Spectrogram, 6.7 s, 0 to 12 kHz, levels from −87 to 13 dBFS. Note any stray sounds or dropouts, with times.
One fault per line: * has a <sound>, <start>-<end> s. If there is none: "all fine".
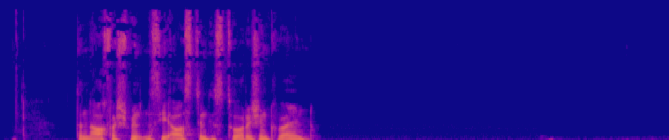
all fine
